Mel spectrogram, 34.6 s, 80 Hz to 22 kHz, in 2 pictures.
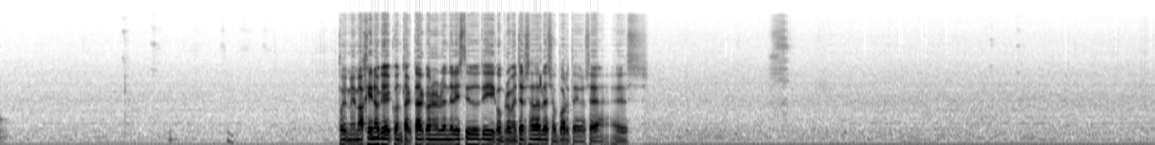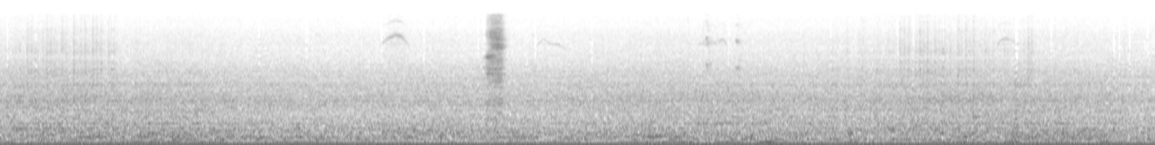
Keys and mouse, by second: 15.6-17.0 middle drag, 23.8 ctrl+Tab, 27.4-29.2 drag, 28.6 g, 29.6 g, 30.0-32.2 drag, 30.8 g, 32.8 ctrl+Tab, 34.2-34.6 drag.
